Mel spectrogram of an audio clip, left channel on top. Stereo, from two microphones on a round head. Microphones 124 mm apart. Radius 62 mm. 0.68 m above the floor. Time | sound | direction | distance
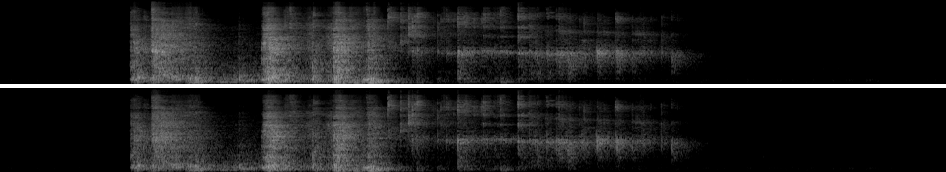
1.3 | scissors | 20° left (ahead or behind) | 1.2 m
3.9 | crushing | 40° right (ahead or behind) | 1.0 m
